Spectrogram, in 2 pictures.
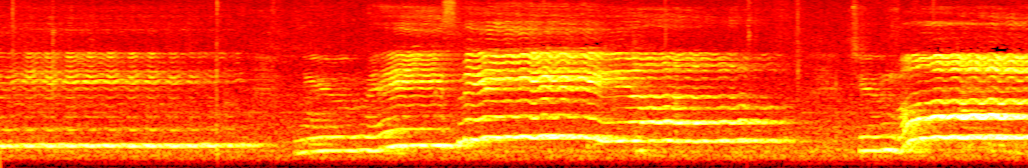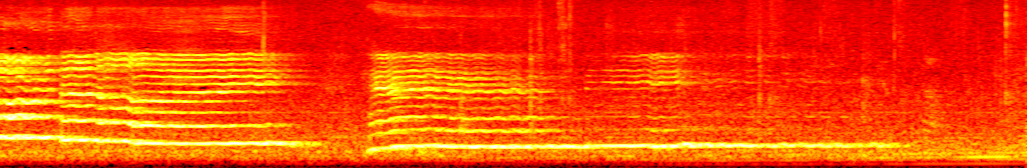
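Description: An elderly woman sings slowly into a microphone in a reverberant hall.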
